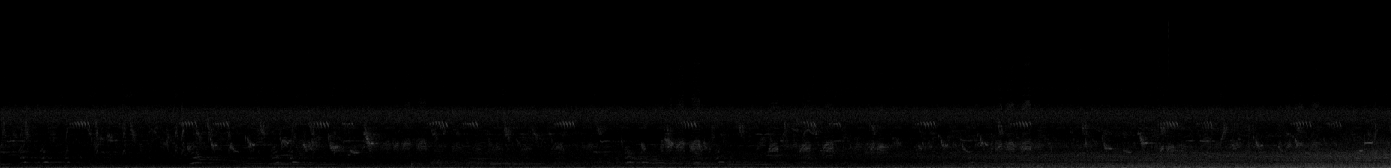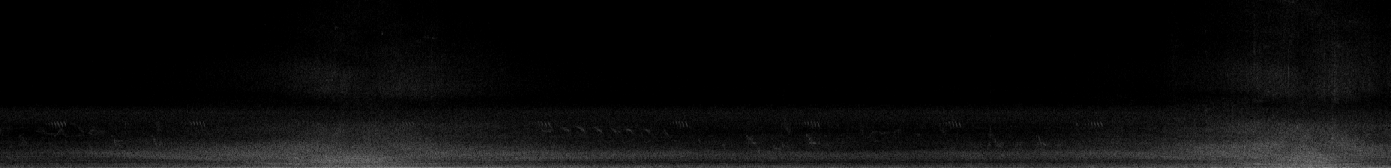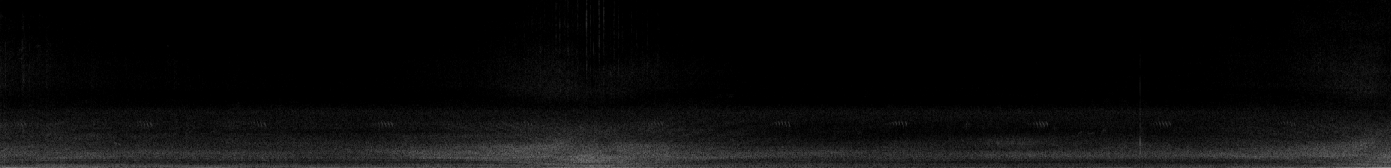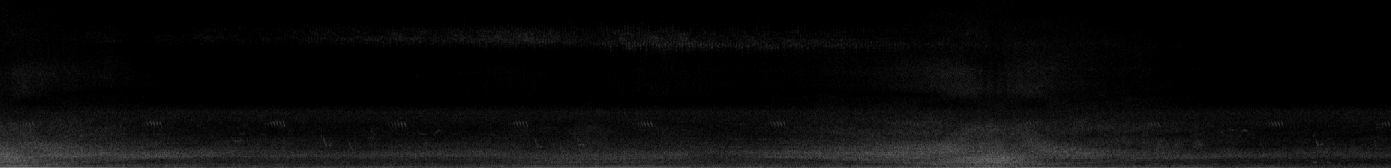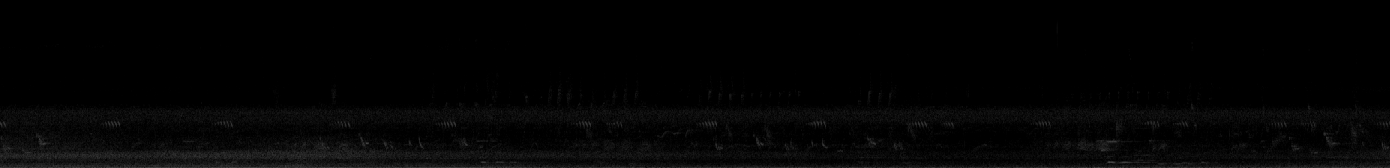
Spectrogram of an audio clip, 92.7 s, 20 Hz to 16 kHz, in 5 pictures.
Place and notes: Early in the morning next to the road, Insects, Chicken cry, Facing the reservoir, Dog sounds, A variety of birds call, traffic sound, Binaural recordings, Sony PCM D100+ Soundman OKM II
Miaoli County, Taiwan, 19 September 2017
